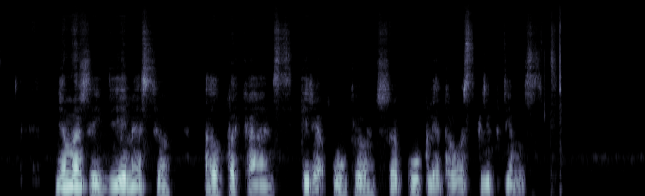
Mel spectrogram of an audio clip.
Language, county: Lithuanian, Kaunas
